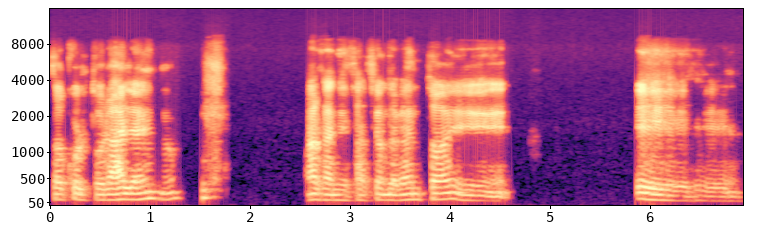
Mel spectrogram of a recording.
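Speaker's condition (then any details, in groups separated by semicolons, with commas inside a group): Cerebral palsy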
